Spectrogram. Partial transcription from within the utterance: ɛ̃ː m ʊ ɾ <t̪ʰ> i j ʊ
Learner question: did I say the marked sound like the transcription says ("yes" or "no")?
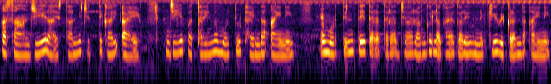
no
